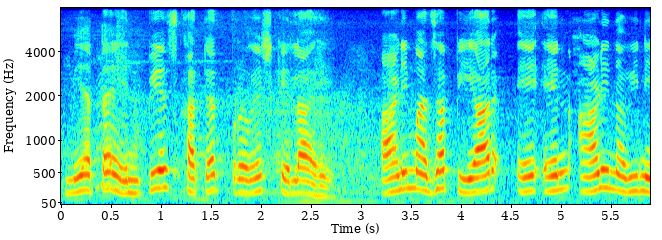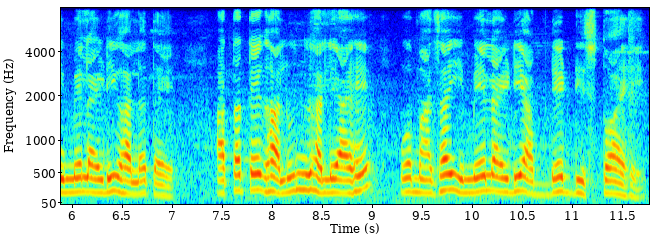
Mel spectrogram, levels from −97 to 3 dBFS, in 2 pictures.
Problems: constant background noise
